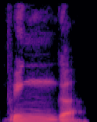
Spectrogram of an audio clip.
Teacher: See, R is not pronounced.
